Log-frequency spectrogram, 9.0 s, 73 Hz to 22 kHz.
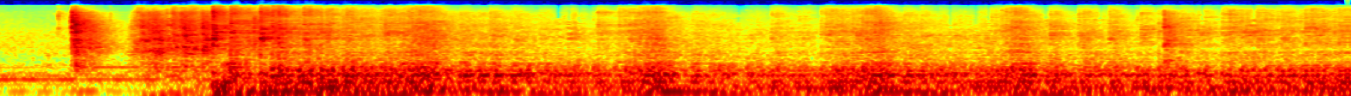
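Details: Harley-Davidson Iron 883 after an oil change and Sejati Booster setting, around the owner's test ride; owner says the popping off-throttle is gone: cranks, catches quickly and settles to a steady, lumpy V-twin idle with no popping or backfire.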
